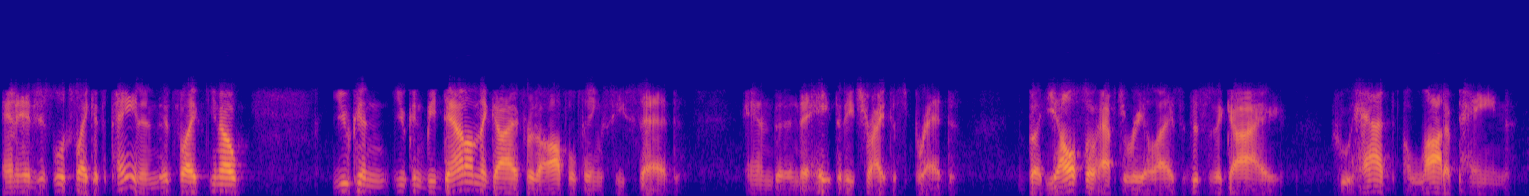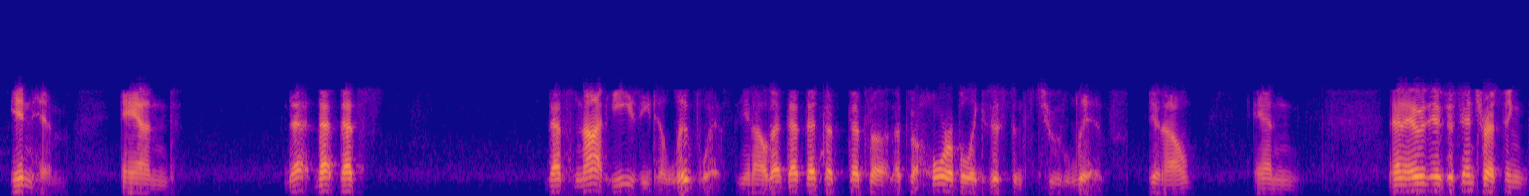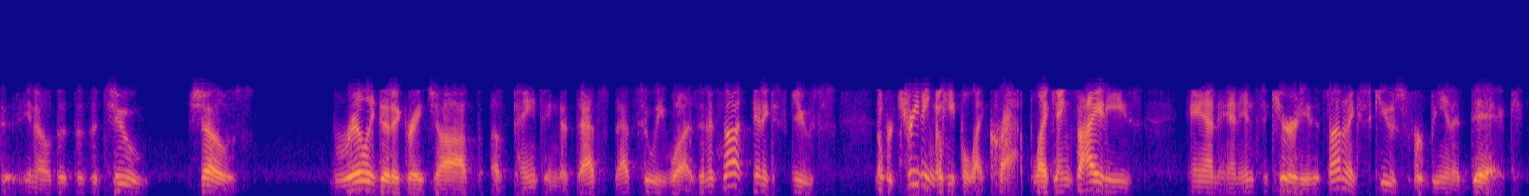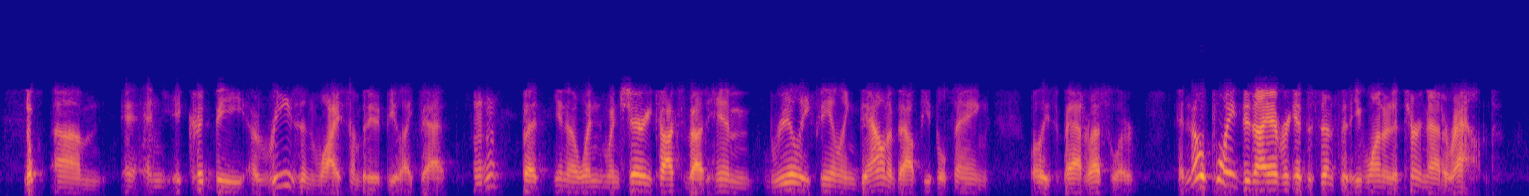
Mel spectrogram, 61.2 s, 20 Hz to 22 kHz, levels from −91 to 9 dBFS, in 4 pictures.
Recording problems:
phone-call audio; poor line; nothing above 3.5 kHz

